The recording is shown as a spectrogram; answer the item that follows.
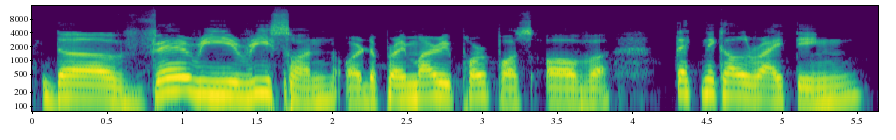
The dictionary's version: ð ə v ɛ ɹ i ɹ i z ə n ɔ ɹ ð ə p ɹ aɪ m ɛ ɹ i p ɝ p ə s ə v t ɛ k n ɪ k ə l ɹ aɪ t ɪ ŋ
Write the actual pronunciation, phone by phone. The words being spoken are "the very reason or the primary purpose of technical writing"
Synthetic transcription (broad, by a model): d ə v ɛ ɹ i ɹ i s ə n ɔ ɹ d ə p ɹ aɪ m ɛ ɹ i p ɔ p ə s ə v t ɛ k n ɪ k ə l ɹ aɪ t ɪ ŋ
